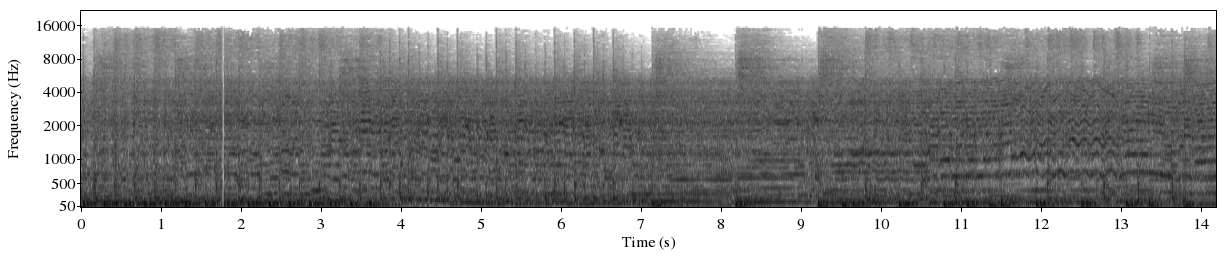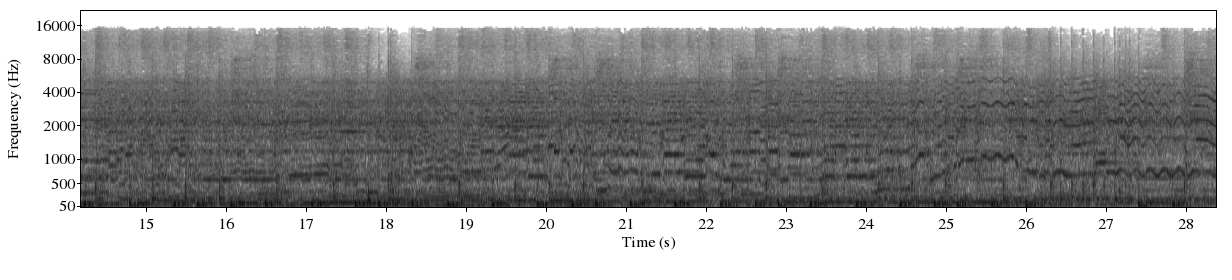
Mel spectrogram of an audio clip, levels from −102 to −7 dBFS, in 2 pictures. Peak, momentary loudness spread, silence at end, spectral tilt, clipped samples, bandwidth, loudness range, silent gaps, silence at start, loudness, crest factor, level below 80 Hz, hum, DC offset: -2 dBFS; 1 LU; 0 s; -4.5 dB/octave; under 0.1%; 15.5 kHz; 1 LU; none; 0 s; -18 LUFS; 16 dB; -30 dBFS; none; 0.1%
